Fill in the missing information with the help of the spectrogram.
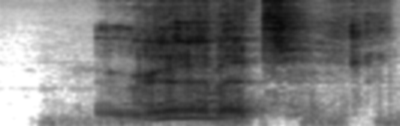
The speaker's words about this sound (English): Whoa, that was a hell of a belch. Damn.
